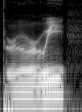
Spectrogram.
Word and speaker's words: brewery: I was telling Gabe about it, and he was saying, just think of the Milwaukee Brewers, and then add an E to the end.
